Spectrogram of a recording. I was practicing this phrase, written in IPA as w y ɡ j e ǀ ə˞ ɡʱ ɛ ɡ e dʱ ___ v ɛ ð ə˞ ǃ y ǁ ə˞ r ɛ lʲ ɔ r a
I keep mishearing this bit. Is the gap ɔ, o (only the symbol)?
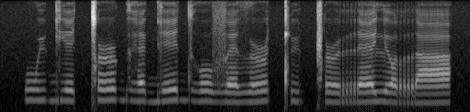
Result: o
